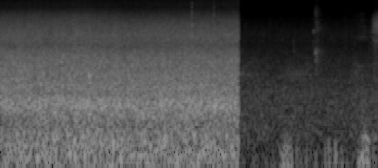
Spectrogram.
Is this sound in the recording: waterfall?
yes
